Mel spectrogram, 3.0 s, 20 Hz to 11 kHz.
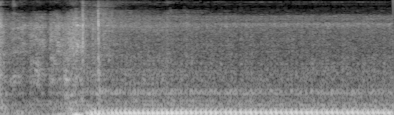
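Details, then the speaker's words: VW 2.0 TDI that started once and died, tested with the EGR disconnected and the intake opened: dull, lumpy, lifeless run that won't rev and smokes; the turbo turbine wheel broke off and blocked the exhaust, forcing exhaust gas through the EGR. "I wszystko nabiera sensu. Wirnik odpadł, w konsekwencji zapchał nam wydech."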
